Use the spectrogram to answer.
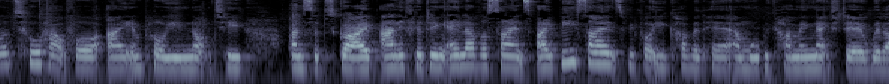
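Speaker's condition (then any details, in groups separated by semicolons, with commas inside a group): No condition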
